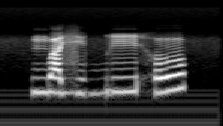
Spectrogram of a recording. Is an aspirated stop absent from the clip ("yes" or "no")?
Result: yes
